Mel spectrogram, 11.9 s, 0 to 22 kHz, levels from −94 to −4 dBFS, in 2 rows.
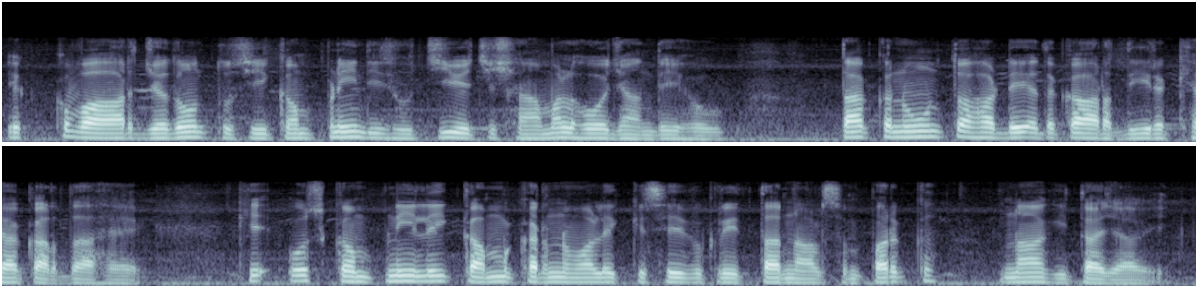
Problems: background sounds at intervals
